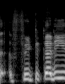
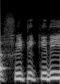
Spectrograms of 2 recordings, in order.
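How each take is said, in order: First: फिटकरी with "ka", "fitkari"; wrong middle vowel. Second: फिटकिरी with "ki", "fitkiri"; correct middle vowel. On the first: Teacher showing students the error, फिटकरी with "-kari". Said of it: "नहीं होता है भैया". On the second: Teacher correcting students, फिटकिरी with "-kiri". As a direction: put a clear i in फिटकिरी. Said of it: "होता है". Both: Shown as a demonstration.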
